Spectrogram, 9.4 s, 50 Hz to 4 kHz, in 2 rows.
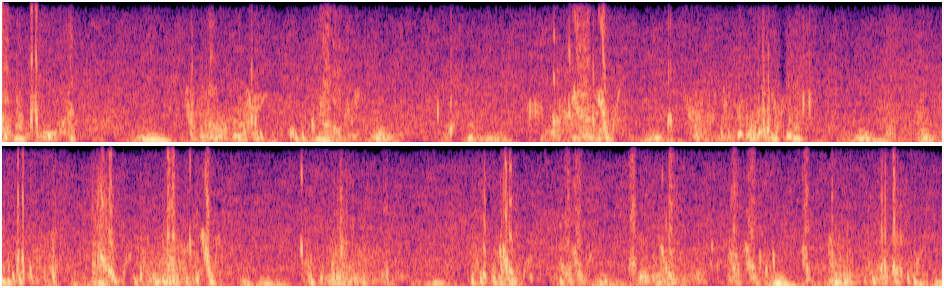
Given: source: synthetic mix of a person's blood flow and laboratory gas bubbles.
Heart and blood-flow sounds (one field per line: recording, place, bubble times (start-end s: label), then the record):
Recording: Doppler ultrasound of blood flow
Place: precordium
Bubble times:
0.00-0.40 s: bubbles
0.90-1.33 s: bubbles
1.41-1.80 s: bubbles
2.15-2.29 s: bubbles
2.31-2.42 s: bubbles
2.61-3.10 s: bubbles
3.29-4.07 s: bubbles
4.40-4.48 s: bubbles
4.66-5.01 s: bubbles
5.12-5.81 s: bubbles
6.15-6.74 s: bubbles
7.02-7.37 s: bubbles
7.45-7.66 s: bubbles
7.82-8.62 s: bubbles
8.68-9.32 s: bubbles
From the record:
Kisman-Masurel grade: 342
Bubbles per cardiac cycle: rolling drumbeat, 9 or more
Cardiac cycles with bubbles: 100%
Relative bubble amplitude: moderate (0.250 to 0.450)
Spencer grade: 3 (all of the cardiac periods contain showers or single bubble signals, but not dominating or overriding the cardiac motion signals)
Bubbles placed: anywhere in the cardiac cycle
